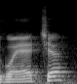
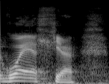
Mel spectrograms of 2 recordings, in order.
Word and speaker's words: Goetia: referência da terminologia de Goétia, que na verdade o correto seria falar Goécia, porque o T em latim se pronuncia com o som de C.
